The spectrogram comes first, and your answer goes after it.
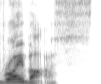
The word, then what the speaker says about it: Rooibos: So anyway, I'm drinking Rooibos, Rooibos tea. Oh, Rooibos tea. Did I say it wrong? Rooibos? I think it's pronounced Rooibos.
